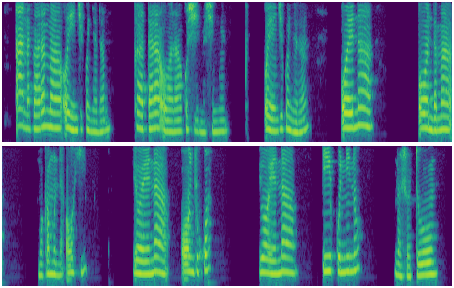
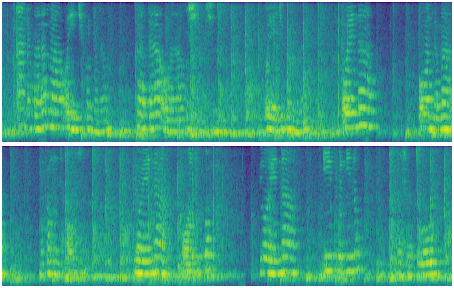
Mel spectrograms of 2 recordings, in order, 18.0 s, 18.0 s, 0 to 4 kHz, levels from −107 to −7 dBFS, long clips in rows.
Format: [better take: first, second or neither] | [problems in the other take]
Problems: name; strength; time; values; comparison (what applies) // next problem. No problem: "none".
first | background sound (Run); 6 dB below the speech // room echo; dies away in 0.7 s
